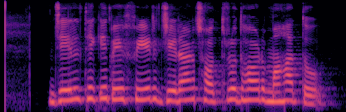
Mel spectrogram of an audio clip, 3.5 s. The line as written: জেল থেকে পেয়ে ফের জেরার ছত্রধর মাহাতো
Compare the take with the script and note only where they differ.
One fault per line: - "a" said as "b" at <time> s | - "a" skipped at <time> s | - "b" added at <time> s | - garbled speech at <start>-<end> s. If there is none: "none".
none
